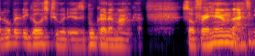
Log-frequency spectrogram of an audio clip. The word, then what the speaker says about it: Bucaramanga: So you're from Bucaramanga. Did I say it right? I say it right. Okay, I don't know. They always say that. Oh, you say it wrong. Okay, so you're from Bucaramanga.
